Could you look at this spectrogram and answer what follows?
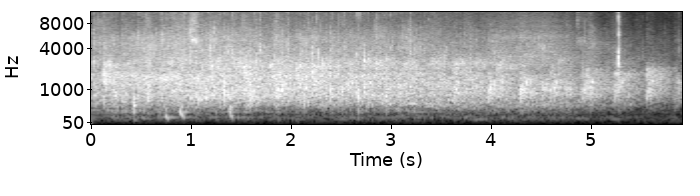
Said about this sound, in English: Yeah, you could clap for them if you wanted to.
